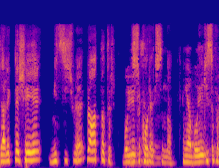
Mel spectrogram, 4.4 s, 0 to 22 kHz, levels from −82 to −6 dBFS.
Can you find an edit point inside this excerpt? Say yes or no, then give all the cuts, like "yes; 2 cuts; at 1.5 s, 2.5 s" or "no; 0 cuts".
yes; 2 cuts; at 1.7 s, 3.0 s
